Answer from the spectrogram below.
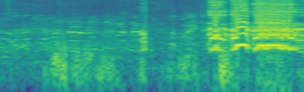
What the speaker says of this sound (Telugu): నల్ల కళ్ళు కలిగినటువంటి కోడిపుంజు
